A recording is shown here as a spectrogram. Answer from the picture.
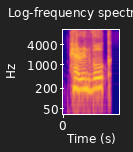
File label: "Herrenvolk", Indian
